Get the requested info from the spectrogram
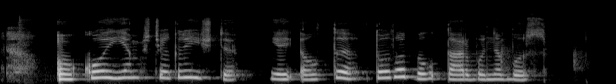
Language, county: Lithuanian, Alytus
